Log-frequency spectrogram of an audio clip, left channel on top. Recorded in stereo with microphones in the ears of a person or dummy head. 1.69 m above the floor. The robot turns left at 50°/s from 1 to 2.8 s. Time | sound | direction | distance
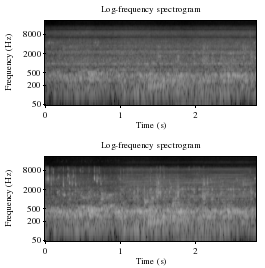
0.0 | running water | 105° right | 0.7 m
